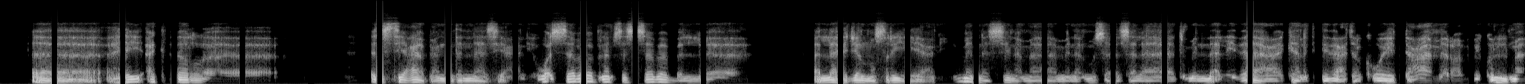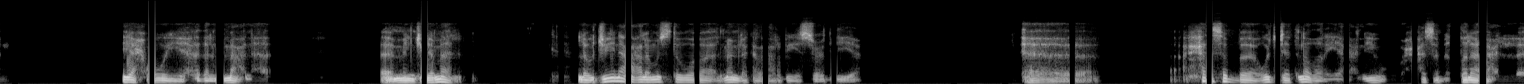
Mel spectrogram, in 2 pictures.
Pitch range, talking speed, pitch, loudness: 85-105 Hz, 85 wpm, 90 Hz, -19 LUFS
